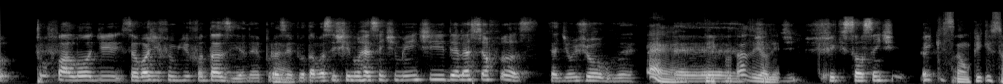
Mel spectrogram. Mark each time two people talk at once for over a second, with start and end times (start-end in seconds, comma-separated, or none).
6.5-8.4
